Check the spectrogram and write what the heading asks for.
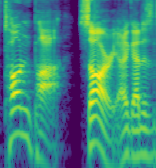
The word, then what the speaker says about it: Tonpa: Ah, it's not Tapa. It's Tonpa.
